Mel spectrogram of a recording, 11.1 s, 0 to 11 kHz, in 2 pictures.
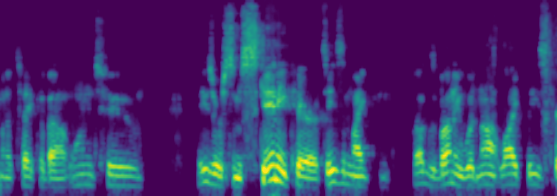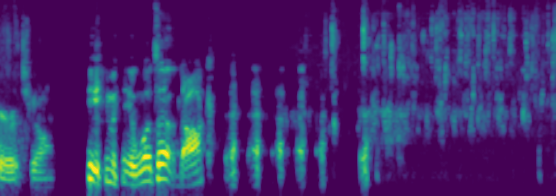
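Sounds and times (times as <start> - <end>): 
speech: 0.0 - 9.6
laughter: 7.7 - 8.9
kitchen tap water running over carrots: 8.6 - 11.1.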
